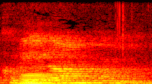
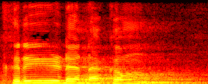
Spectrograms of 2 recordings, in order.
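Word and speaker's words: क्रीडनकम्: Tat kridankam. Kridanakam. No. Say it properly.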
